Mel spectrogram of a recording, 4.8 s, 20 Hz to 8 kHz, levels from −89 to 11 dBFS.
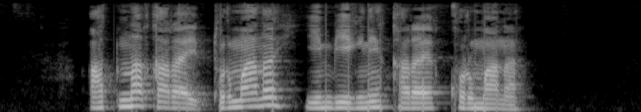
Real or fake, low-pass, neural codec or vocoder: real; 7.2 kHz; none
